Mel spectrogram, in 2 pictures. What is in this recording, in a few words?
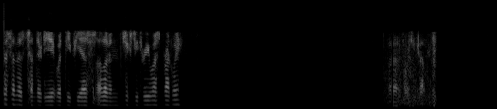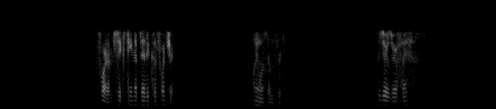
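Mesa Simulcast Police Department; MESA PD 1 Fiesta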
